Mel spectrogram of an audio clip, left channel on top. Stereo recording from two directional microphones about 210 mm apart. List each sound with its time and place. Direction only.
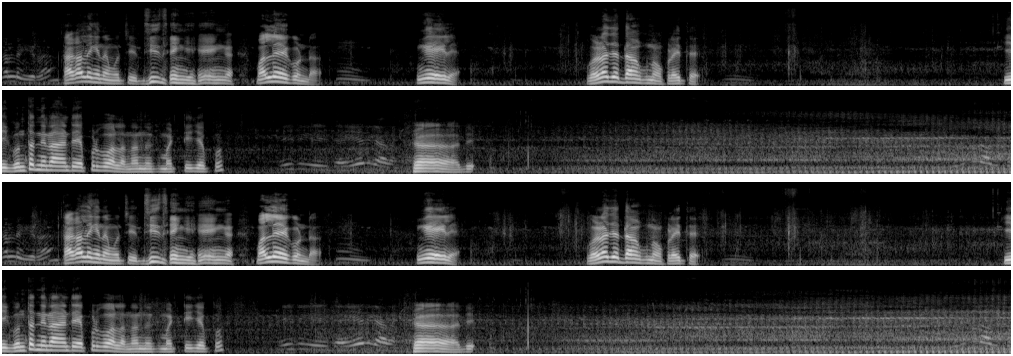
0.0 s a sound: 45° right (ahead or behind)
0.6 s speech: centre (ahead or behind)
5.9 s speech: 15° left (ahead or behind)
9.9 s speech: 15° left (ahead or behind)
13.6 s a sound: 25° right (ahead or behind)
14.1 s speech: 15° left (ahead or behind)
15.4 s vehicle: 55° left (ahead or behind); by 20.2 s 10° right (ahead or behind)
